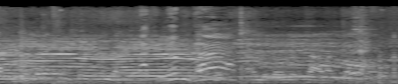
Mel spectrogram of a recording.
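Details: Very large cattle unloaded from a truck and sold straight away, giving long drawn moos with bending, wavering pitch, one swooping up and down near the middle, over steady background music.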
